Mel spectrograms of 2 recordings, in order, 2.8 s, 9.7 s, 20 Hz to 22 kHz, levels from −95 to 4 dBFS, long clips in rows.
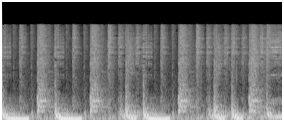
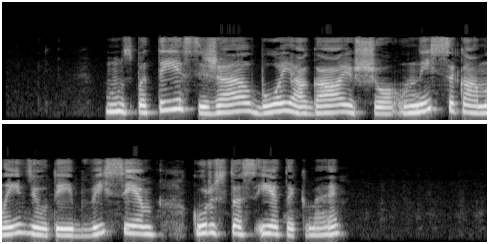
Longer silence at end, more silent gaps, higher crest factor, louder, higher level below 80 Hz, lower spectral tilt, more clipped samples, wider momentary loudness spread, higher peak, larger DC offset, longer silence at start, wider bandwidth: second, 0 s vs 1.5 s; neither; about the same, 10 dB vs 12 dB; second, -16 LUFS vs -12 LUFS; first, -16 dBFS vs -60 dBFS; about the same, -5 dB/octave vs -5.5 dB/octave; neither; second, 3 LU vs 6 LU; second, -4 dBFS vs 0 dBFS; neither; second, 0 s vs 1.05 s; first, 11.5 kHz vs 7.8 kHz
